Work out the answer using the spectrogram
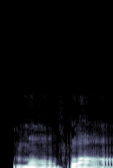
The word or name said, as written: Mont Blanc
